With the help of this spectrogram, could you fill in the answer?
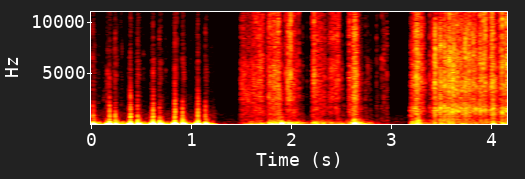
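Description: Fingertips and nails tap and scratch the clear plastic film wrapped around a large bundle of stacked white foam trays marked "24" in red. A quick run of dull, low taps comes first, then after a brief silence come bursts of bright, crinkly scratching, broken by another short pause.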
